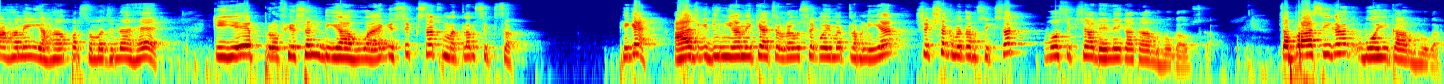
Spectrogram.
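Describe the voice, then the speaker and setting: A man's voice: extremely high pitch, a bit bright. A male teacher giving an exam-prep lesson, repeating key points and asking rhetorical questions.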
